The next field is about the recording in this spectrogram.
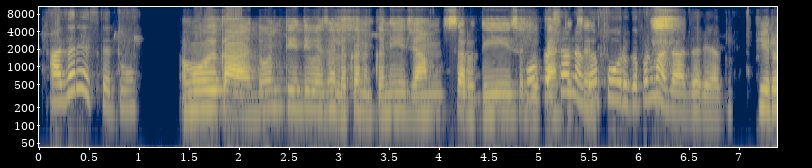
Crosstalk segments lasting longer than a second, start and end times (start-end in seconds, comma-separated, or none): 4.9-6.2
